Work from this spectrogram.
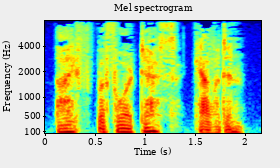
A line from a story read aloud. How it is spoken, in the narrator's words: she whispered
